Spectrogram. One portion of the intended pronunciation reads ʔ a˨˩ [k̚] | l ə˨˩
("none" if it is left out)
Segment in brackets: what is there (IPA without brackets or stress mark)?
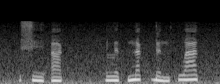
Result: k̚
